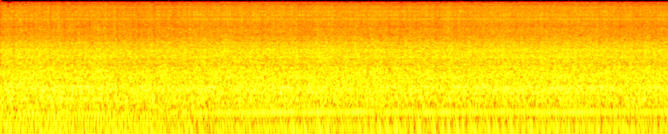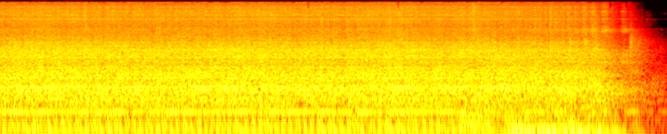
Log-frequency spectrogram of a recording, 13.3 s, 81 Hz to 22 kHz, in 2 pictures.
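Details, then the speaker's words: 2002 Polaris Scrambler 400 4x4 ATV restarted after running about 10 minutes; even single-cylinder thump about four beats a second, steady until shutdown; clean healthy idle. "all right that's stting like it should so I think we can put everything back together"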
